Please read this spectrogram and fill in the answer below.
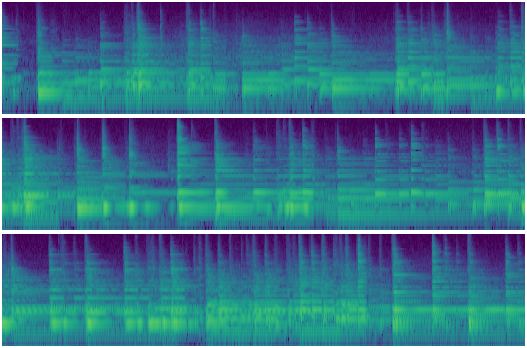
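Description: Nylon-string classical guitar played solo, a continuous flow of plucked notes and struck chords with a brief pause about a second in.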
